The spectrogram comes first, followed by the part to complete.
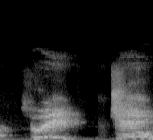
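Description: A woman singing in background music: two short phrases of held, steady notes, with faint accompaniment underneath.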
